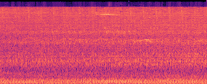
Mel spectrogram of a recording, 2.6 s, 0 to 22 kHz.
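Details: 2012–13 Chevrolet Colorado diesel showing white smoke at times, stumbling, shaking, knocking and weak acceleration, with codes for the cylinder 2 injector, all four injectors and the ETR motor. A heavy, uneven idle with a coarse low rumble and faint knock, pointing to faulty injectors.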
